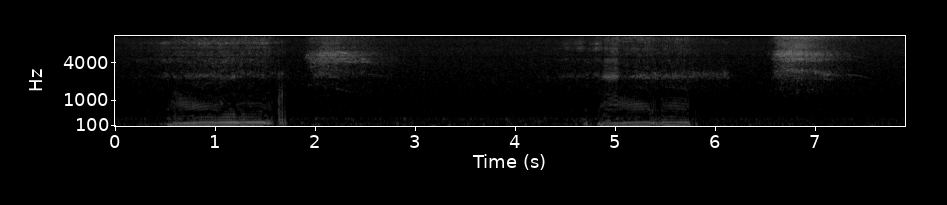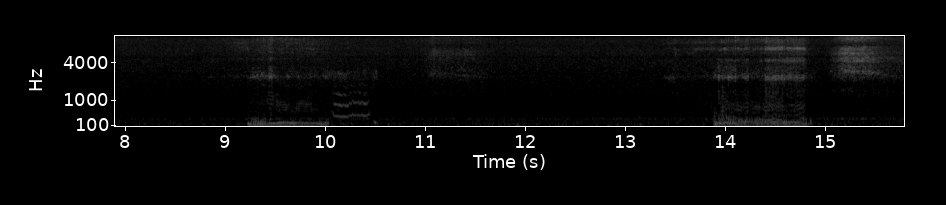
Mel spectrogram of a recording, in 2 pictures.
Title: Flattened face pug snoring.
